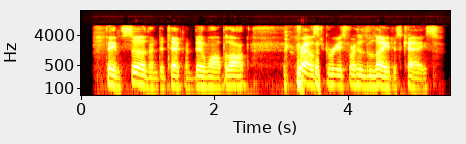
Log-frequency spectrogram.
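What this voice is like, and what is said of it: Put-on Southern accent. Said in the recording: “it's my best. ... It's pretty good. Southern accent. ... Yeah, pretty good.”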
